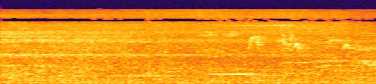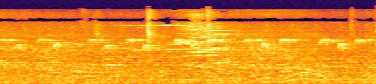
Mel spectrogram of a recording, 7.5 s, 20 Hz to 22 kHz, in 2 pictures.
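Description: JR East E217-series electric train moving slowly along a station platform: a steady rumble of wheels and running gear with some wheel squeal. A run of short high tones sounds over it in the middle.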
